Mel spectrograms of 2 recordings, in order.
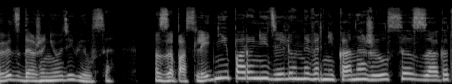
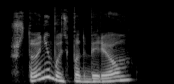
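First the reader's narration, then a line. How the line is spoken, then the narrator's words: Casual, offhand promise. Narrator (Russian): небрежным тоном пообещал Карст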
